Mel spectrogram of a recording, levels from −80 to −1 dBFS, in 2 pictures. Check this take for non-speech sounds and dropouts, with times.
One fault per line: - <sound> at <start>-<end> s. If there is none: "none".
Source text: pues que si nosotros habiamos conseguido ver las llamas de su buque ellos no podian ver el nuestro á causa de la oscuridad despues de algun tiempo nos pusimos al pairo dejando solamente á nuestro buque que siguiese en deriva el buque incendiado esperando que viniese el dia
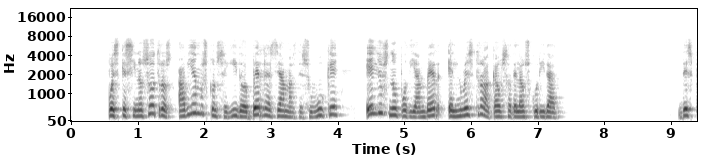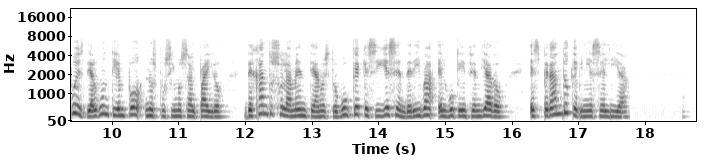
none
